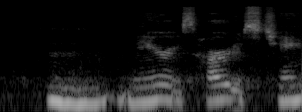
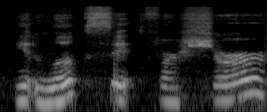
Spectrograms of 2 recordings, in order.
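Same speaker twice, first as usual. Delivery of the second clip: slow, louder broad Yorkshire maid's voice; Yorkshire brogue; 5 dB louder, slower than usual. Acted. Martha to Mary, in a broad Yorkshire brogue. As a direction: drawl it out in thick Yorkshire dialect. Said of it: "She's speaking in that old Yorkshire brogue".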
